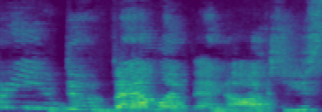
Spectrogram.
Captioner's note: laugh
